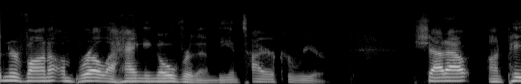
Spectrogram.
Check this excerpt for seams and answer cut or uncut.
uncut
